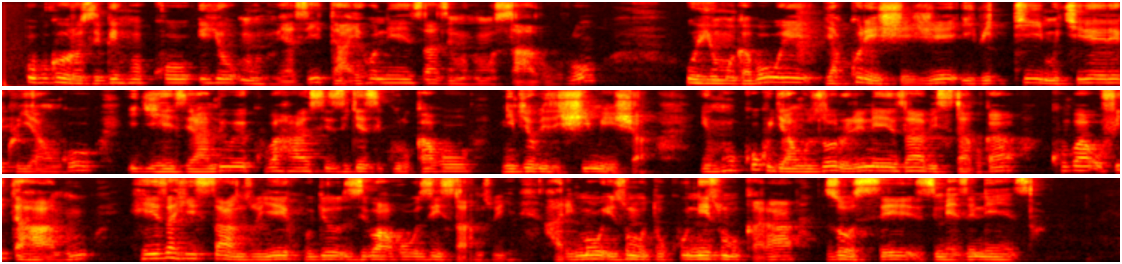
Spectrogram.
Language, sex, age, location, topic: Kinyarwanda, male, 25-35, Nyagatare, agriculture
